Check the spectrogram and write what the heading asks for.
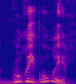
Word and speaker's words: Guri Guri: Äh, sollte ursprünglich mal Guri Guri heißen, konnten die Japaner aber nicht so gut aussprechen, denn das kommt ursprünglich aus Japan, ist aber ein Riesenrenner in Hawaii. Hat äh, ein Japaner nach äh, Hawaii exportiert und es dort an wohl äh, Arbeiter dann verkauft, dieses äh, diese kleine Erfrischung. Und weil die eben nicht äh, so gut Goody Goody aussprechen konnten, haben sie es Guri Guri genannt getauft genannt.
